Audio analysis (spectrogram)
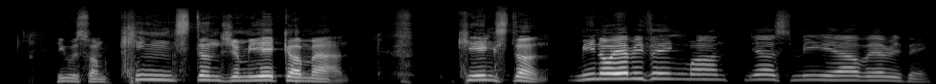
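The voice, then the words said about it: Put-on Jamaican accent. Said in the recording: “So that's my Jamaican accent. ... That's about as much as Jamaican I can speak.”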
